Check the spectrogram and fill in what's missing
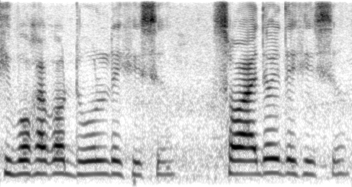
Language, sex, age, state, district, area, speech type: Assamese, female, 60+, Assam, Majuli, urban, spontaneous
